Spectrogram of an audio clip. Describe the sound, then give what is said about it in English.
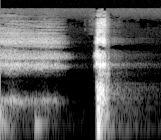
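A single sharp sneeze, following a drawn-out, breathy intake of air, then quiet. “Bless you”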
